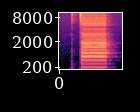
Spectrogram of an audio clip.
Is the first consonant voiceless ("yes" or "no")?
yes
